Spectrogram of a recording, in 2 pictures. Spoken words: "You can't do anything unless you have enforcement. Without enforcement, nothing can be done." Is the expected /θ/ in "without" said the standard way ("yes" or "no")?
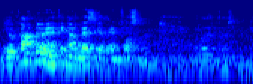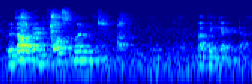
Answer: no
